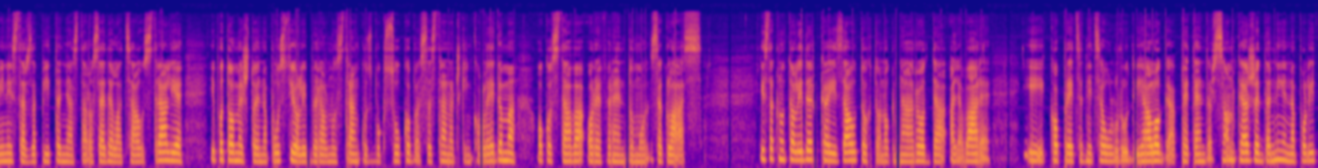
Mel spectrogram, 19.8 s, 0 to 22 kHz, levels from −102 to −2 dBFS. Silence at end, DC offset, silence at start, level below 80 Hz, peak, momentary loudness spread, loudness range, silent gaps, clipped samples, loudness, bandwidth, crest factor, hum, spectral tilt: 0.05 s; under 0.1%; 0 s; -60 dBFS; -8 dBFS; 9 LU; 3 LU; none; under 0.1%; -27 LUFS; 17 kHz; 20 dB; none; -4.5 dB/octave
